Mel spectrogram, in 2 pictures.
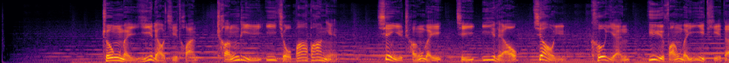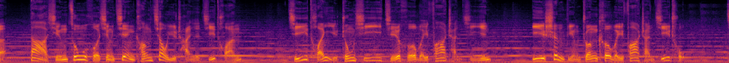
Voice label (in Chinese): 【专题】企业介绍, 男国语, 磁性, 明亮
